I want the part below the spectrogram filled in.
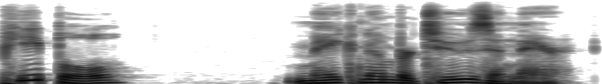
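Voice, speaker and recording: A man's voice: mid-range voice, big pitch swings, slow pace, dark tone, husky, dry recording, clean studio sound. A man co-hosting a podcast in casual comedic banter, telling jokey stories with emphatic repetition. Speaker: podcast co-host.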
